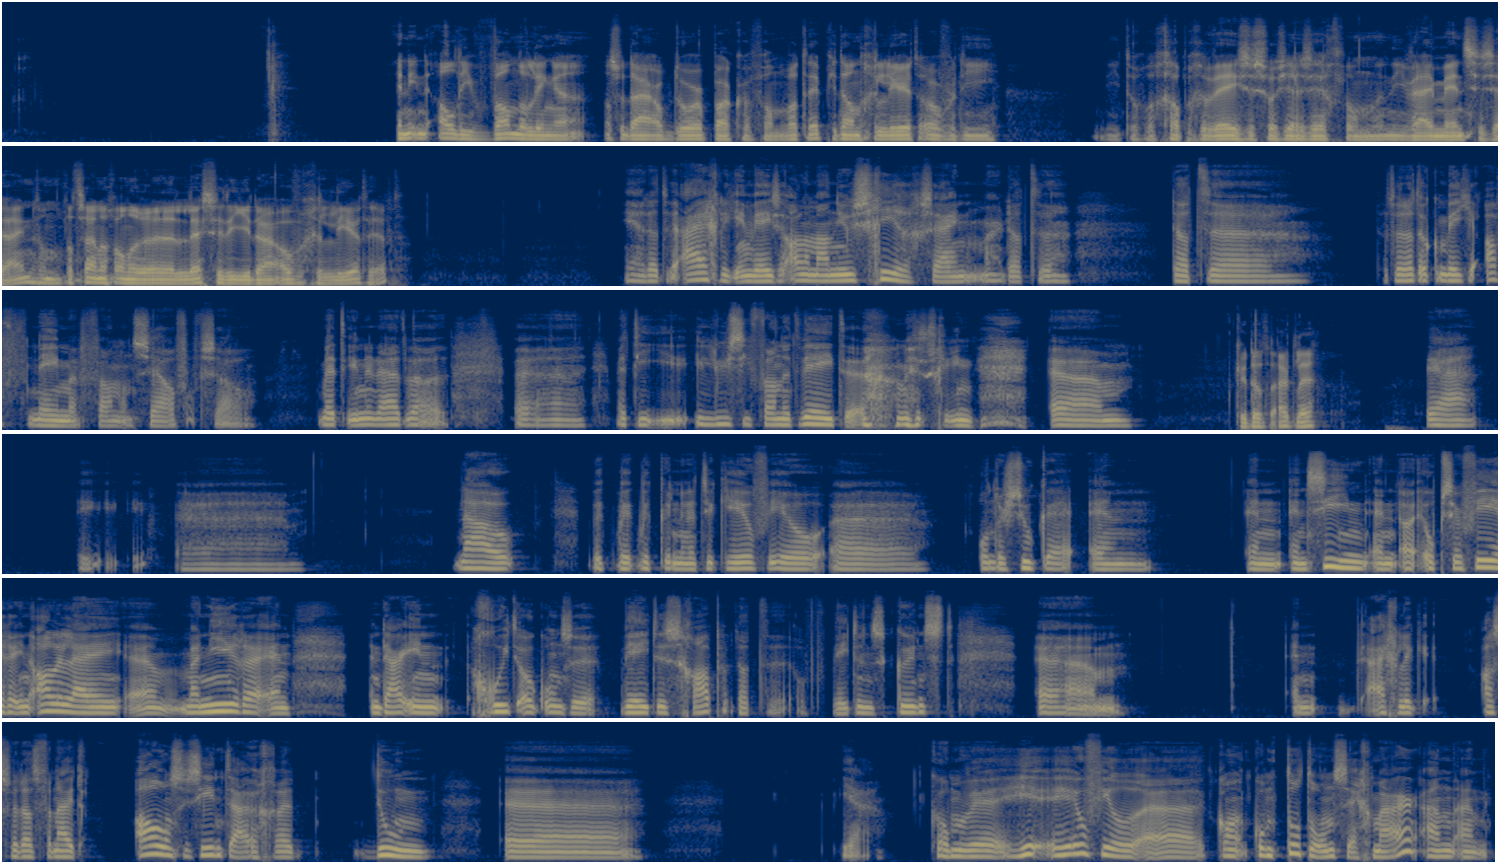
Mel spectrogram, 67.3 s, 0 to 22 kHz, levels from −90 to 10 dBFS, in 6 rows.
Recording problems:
none

